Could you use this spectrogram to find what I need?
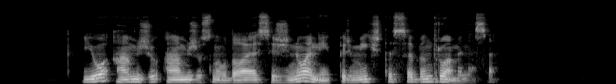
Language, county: Lithuanian, Vilnius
